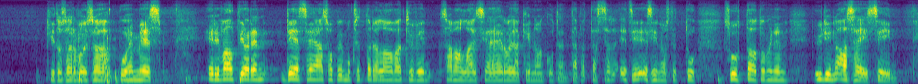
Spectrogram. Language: Finnish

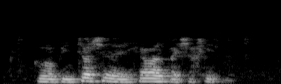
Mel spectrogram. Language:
Spanish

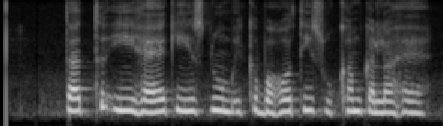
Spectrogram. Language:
Punjabi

